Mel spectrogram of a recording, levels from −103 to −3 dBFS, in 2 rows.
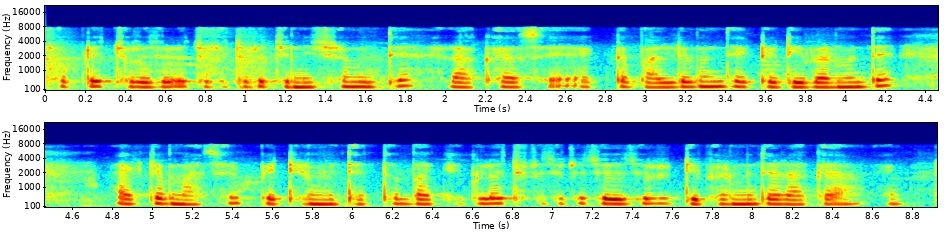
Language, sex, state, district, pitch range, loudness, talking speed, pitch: Bengali, female, Assam, Hailakandi, 215-240 Hz, -18 LUFS, 190 wpm, 225 Hz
